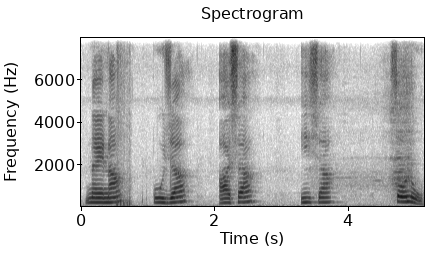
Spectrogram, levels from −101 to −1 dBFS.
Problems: none marked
